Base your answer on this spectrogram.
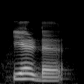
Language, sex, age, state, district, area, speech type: Kannada, female, 30-45, Karnataka, Tumkur, rural, read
